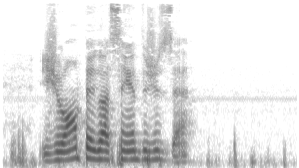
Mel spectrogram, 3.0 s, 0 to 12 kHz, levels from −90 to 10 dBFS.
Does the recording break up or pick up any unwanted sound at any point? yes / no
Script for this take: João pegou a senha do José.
no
